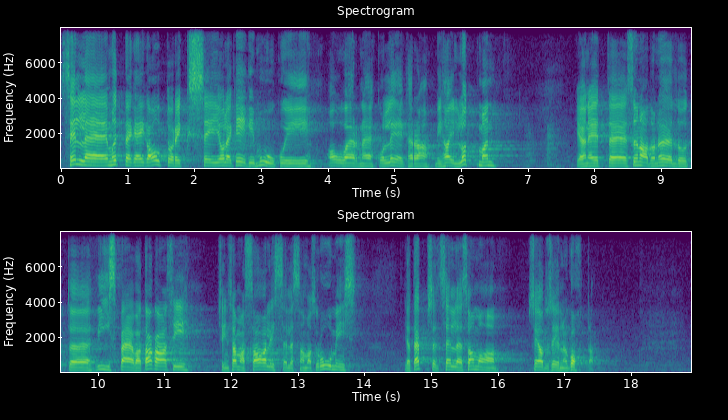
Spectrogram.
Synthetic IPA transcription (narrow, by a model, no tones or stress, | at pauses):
se̞lːe̞mɤt̪ːekæjɡ̥ɑwt̪ːˑo̞ɾikse̞jo̞le̞ke̞ːɡimuːkujɑuvæːrne̞ko̞lːe̞ːɡ̥hæɾɑmiɦɑilːo̞t̪ˑmɑn | jɑne̞ːd̪̥sɤnɑd̪o̞nøːld̪̥ud̪̥viːspæe̞vɑt̪ɑɡ̥ɑsi | siːnsɑmɑsːɑːlisse̞lːe̞sːɑmɑsruːmis | jɑt̪æpse̞lt̪se̞lːesɑmɑ | se̞ɑd̪use̞ːlneko̞ht̪ɑ̰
